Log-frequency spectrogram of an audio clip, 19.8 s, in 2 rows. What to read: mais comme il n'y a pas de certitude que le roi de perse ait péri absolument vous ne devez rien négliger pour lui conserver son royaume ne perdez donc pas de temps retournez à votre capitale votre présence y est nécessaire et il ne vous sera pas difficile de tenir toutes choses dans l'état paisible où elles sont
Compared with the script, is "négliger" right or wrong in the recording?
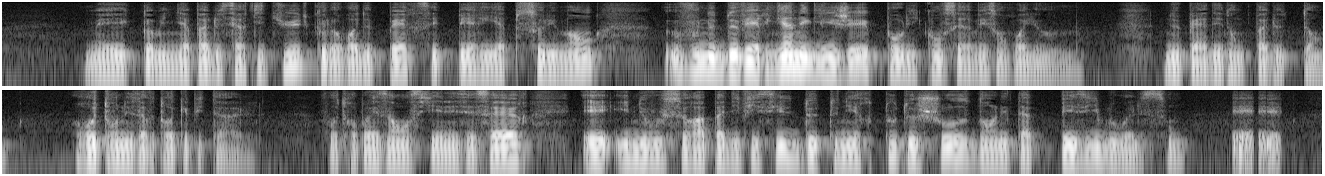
right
